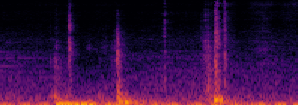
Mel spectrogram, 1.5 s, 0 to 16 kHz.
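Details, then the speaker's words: Mazda 3 door: three dull hollow knocks as the door opens with a hand resting on it, the door striking the lock; no noise without the hand there; the fault was still present after a shop visit. "看看这个门哎门还是有问题手放这里一开门它就会碰到那个锁"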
